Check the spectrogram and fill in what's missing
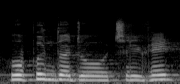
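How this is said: The wolf's voice is gruff and rough.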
